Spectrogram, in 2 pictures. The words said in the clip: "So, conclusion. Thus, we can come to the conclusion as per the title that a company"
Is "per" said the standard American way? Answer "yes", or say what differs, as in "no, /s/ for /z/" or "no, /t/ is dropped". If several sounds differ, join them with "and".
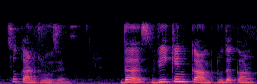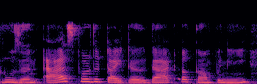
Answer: no, /f/ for /p/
